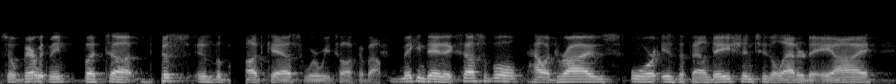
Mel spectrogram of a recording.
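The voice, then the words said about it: Congested voice from a cold. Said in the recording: “I've got a little bit of a cold today. ... Maybe it's allergies. ... I thought I was going to have an announcer voice,”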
